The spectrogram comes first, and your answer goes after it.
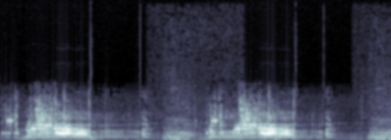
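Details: Tiger, angry and fighting: repeated rough, throaty roaring snarls in bursts about every one to two seconds, with a grating, mid-pitched tone throughout.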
